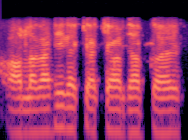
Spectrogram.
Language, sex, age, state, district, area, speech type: Urdu, male, 30-45, Uttar Pradesh, Gautam Buddha Nagar, urban, conversation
